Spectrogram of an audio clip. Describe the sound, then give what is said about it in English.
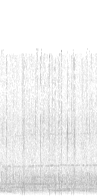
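A large crowd gives a candidate for district attorney a standing ovation. The applause is steady, with dense overlapping clapping that goes on without pause at a fairly even level, and no one speaks. “And the whole crowd just spontaneously uh, gave her a standing ovation.”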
